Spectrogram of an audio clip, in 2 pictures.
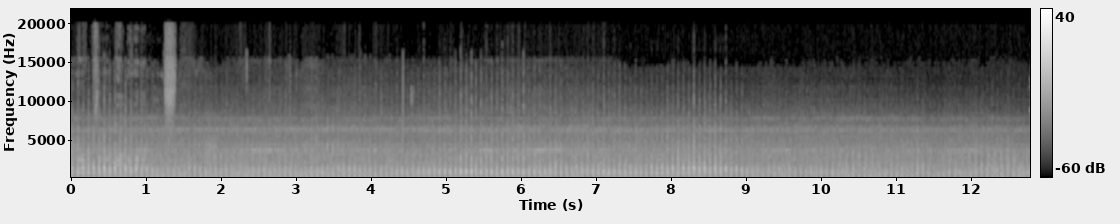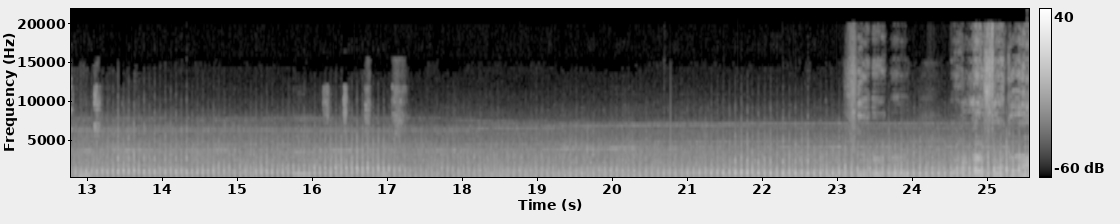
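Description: A helicopter engine from a modded military video game, a loud continuous rotor thrum and whine lasting throughout, with bursts of gunfire-like rattle mixed in and voices talking over it.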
